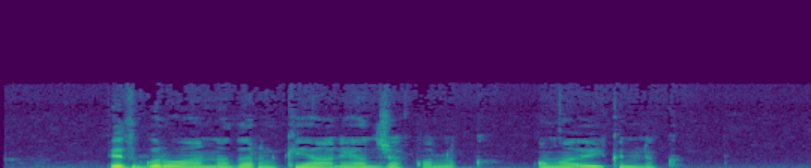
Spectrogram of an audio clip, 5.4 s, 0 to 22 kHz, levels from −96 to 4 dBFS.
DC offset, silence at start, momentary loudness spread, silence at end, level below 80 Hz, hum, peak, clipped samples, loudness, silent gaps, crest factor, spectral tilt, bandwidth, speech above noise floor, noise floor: under 0.1%; 0.75 s; 12 LU; 0.9 s; -50 dBFS; none; -2 dBFS; under 0.1%; -23 LUFS; none; 22 dB; -8.5 dB/octave; 10 kHz; 43 dB; -65 dBFS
